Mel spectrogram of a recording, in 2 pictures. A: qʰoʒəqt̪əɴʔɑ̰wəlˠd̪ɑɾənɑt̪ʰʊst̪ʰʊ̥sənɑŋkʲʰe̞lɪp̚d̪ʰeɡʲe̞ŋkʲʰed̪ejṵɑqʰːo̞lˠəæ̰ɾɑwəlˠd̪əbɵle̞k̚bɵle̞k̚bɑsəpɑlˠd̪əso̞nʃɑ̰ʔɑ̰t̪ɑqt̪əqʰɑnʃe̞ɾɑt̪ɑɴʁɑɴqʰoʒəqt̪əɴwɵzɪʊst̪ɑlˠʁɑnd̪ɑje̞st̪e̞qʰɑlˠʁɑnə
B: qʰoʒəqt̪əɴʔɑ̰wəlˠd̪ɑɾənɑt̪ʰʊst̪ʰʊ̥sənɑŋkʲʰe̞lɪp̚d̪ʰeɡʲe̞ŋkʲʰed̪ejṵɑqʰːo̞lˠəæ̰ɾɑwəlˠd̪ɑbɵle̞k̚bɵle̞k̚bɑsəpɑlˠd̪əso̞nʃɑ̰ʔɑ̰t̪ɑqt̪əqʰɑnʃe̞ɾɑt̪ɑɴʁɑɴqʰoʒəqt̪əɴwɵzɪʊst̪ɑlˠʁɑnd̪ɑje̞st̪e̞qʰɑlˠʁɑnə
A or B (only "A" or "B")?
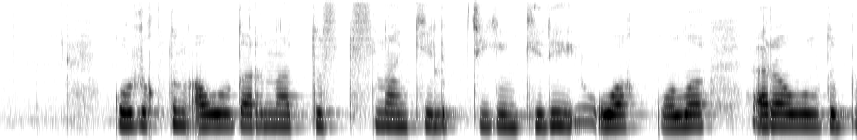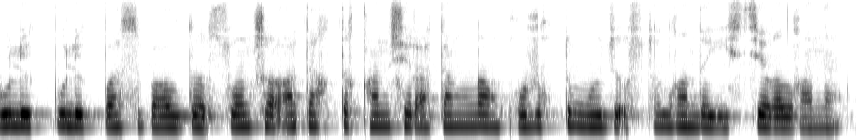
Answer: A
